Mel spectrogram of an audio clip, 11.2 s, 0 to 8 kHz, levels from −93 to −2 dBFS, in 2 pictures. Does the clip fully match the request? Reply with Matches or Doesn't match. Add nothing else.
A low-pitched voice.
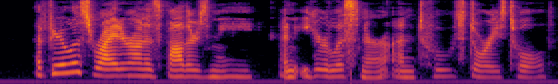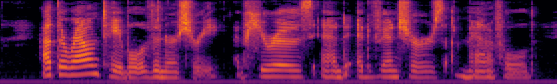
Doesn't match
